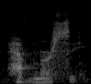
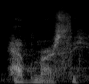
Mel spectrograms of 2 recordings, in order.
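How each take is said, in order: First: Very soft echo of the words; quiet echo; soft repeat. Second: Whispered scripture words; hushed reverent whisper. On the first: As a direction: say it again, barely there. Repeats the phrase softly. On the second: Reading the verse in a whisper. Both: Acted.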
